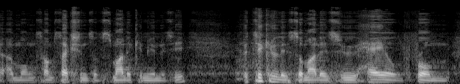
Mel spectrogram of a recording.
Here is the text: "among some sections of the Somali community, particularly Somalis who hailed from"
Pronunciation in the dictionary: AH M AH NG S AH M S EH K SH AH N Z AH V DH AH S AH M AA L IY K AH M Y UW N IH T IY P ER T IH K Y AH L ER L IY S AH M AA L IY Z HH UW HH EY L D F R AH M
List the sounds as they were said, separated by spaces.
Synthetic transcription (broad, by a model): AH M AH NG S AH M S EH K SH AH N Z AH V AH S AH M AA L IY K AH M Y UW N IH T IY P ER T IH K Y L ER L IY S AH M AA L IY Z HH UW HH EY L D F R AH M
